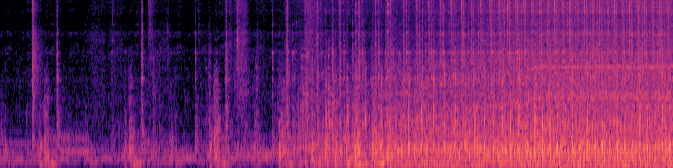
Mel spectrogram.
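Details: Embroidery machine doing decorative stitching on a Kimberbell Soft Serve block: fast even needle chatter about three stitches a second sounding hollow and rattly, the sound of stitching with no thread.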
